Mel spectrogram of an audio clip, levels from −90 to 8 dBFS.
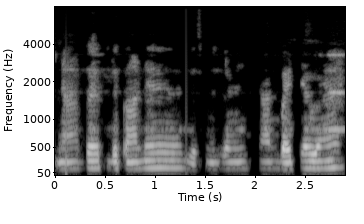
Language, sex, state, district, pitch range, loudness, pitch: Hindi, male, Bihar, Saharsa, 120-130 Hz, -23 LUFS, 120 Hz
